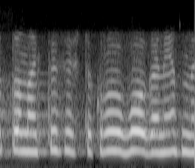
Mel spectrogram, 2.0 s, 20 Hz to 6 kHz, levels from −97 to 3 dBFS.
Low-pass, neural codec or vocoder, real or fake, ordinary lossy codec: 5.4 kHz; none; real; Opus, 64 kbps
